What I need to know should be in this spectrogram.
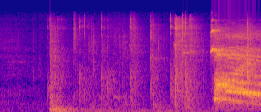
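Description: A ping-pong ball clicks back and forth on paddles and a table in a large echoing hall.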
